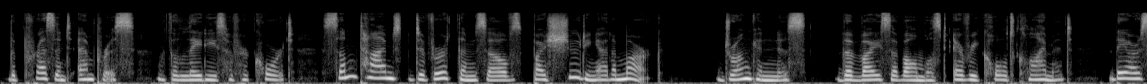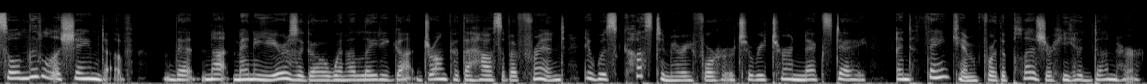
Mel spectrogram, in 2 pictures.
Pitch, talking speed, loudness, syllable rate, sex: 225 Hz, 175 wpm, -18 LUFS, 4.8 syllables/s, female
